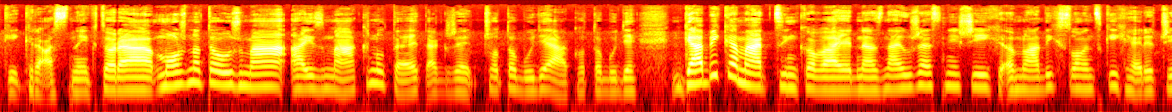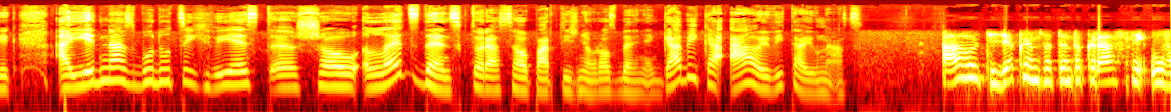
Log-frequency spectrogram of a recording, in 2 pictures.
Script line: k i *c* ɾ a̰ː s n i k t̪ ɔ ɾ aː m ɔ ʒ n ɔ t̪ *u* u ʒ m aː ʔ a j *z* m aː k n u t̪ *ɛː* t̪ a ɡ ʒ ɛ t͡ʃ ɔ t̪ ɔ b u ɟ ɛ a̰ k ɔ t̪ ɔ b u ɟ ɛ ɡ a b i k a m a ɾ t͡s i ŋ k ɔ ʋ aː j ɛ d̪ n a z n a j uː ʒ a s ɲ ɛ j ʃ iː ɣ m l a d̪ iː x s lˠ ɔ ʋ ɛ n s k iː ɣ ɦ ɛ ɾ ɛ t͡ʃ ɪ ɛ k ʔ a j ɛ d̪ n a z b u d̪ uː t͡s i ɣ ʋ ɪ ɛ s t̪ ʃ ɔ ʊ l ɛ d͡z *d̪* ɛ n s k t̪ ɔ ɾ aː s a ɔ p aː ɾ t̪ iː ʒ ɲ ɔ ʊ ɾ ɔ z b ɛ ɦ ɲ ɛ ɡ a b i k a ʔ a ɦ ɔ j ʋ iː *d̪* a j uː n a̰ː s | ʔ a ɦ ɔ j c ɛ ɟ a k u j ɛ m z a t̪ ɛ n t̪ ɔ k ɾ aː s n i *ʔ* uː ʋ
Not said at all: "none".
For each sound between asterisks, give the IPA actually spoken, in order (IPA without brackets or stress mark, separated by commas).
k, ɔ, z, ɛː, d̪, t̪, ʔ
